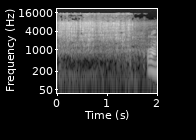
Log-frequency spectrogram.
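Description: Water poured from a plastic jug onto loose soil in a planting hole, a trickling splash that stops about a second and a half in.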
